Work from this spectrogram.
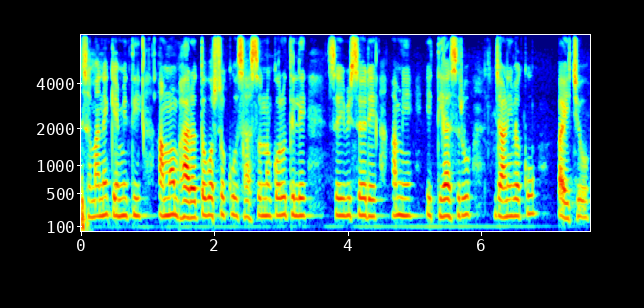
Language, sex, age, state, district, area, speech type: Odia, female, 30-45, Odisha, Mayurbhanj, rural, spontaneous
